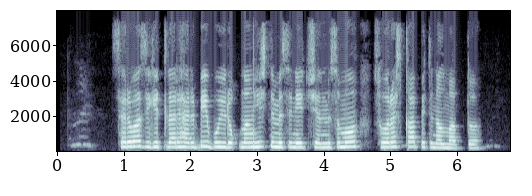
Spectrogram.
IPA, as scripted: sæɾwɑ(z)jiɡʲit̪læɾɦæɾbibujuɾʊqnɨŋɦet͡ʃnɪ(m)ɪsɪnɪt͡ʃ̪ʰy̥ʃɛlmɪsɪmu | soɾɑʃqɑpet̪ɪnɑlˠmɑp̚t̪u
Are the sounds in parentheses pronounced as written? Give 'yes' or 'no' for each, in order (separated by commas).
yes, yes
